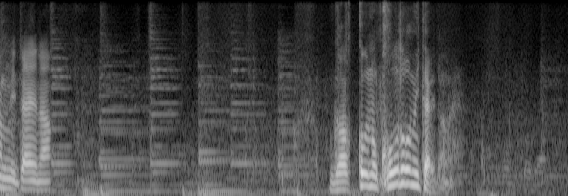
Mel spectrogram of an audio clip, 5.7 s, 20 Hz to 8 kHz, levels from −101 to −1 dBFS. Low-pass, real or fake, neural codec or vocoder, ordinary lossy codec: none; fake; codec, 16 kHz, 6 kbps, DAC; none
